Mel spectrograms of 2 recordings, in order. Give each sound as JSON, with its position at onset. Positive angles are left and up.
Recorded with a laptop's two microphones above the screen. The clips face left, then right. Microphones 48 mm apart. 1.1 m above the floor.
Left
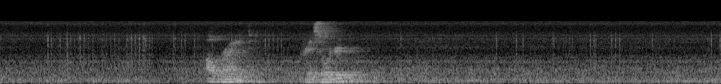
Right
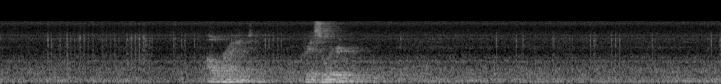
{"t": 2.0, "sound": "a man speaking", "side_deg": 55, "distance_m": 8.5}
